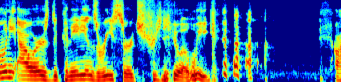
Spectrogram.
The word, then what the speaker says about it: Trudeau: How many hours do Canadians research Trudeau a week? Or how do you say that? I said Trudeau. Trudeau. Trudeau. Trudeau. No, Trudeau, like dough.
